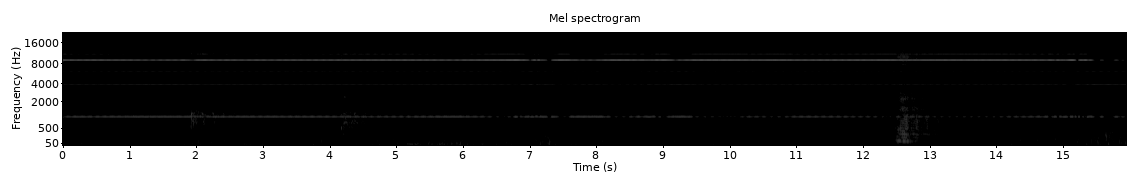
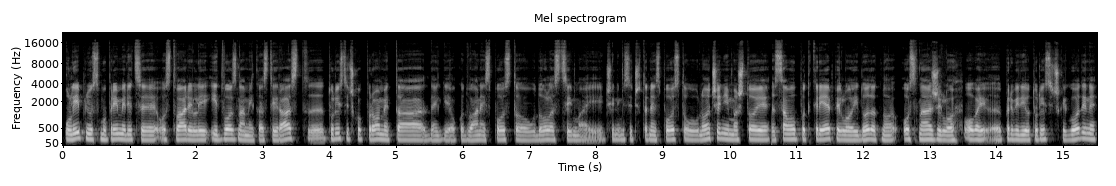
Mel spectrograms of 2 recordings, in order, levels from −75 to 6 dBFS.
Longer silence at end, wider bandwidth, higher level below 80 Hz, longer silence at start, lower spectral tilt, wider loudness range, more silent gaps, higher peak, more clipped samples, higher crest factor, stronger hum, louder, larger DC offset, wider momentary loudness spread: about the same, 0 s vs 0 s; about the same, 16.5 kHz vs 17.5 kHz; second, -84 dBFS vs -62 dBFS; about the same, 0 s vs 0.05 s; second, 1 dB/octave vs -4 dB/octave; about the same, 3 LU vs 4 LU; neither; second, -38 dBFS vs -2 dBFS; neither; about the same, 14 dB vs 16 dB; neither; second, -48 LUFS vs -17 LUFS; neither; about the same, 4 LU vs 6 LU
